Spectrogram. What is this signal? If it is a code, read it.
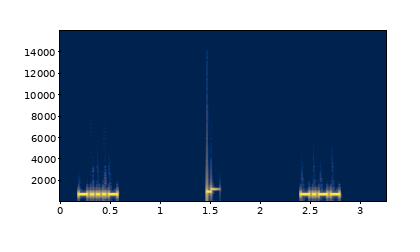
Morse code, heard as a keyed tone, about 40 wpm, 700 Hz. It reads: <BT> Y
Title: Single Character (Letter:Number:Punctuation:Prosign) 40wpm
